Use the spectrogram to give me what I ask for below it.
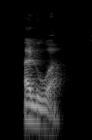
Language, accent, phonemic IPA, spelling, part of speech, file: French, France, /a.lwa/, aloi, noun, LL-Q150 (fra)-aloi.wav
- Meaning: quality, taste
